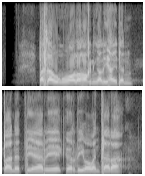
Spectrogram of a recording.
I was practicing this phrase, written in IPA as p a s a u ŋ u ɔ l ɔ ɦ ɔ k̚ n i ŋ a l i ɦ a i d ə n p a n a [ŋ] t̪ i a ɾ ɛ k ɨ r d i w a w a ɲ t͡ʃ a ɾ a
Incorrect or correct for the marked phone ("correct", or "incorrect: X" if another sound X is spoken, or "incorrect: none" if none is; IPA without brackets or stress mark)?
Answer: incorrect: none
